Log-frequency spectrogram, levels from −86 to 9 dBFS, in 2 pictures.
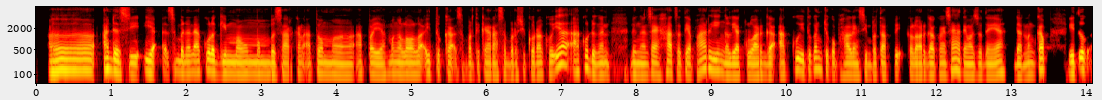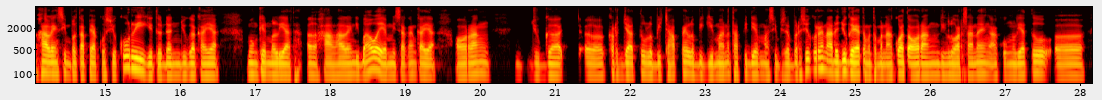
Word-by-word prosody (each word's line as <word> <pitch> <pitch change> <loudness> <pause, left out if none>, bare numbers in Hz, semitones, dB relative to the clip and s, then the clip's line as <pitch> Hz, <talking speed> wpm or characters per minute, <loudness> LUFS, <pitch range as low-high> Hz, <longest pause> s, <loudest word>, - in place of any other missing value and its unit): Eee, 135 +1 +4 0.2
ada 140 -2 +4
sih 110 -1 -2
iya 125 -2 +1
sebenarnya 120 -1 0
aku 135 +2 +3
lagi 115 -2 +1
mau 110 -1 +1
membesarkan 110 0 -2
atau 105 +2 -3
me 105 -1 -1
apa 105 -1 -2
ya, 100 0 0
mengelola 110 0 +1
itu, 115 - -5
Kak, - - -2
seperti - - -8
kayak 105 -2 -2
rasa - - -5
bersyukur 100 +2 -5
aku 115 +2 -1
iya 200 +3 +5
aku 160 -2 -1
dengan 105 -2 -1 0.3
dengan 105 -1 -2
sehat 110 +1 +1
setiap 105 +1 -4
hari 145 0 +2
ngelihat 100 -2 +1
keluarga 100 +1 +1
aku 110 +6 -1
itu 125 - -2
kan 145 -1 -2
cukup 105 -1 -5
hal 105 0 +1
yang 100 - -4
simpel 105 0 -6
tapi 105 -2 -3
keluargaku 105 0 0
yang 105 - -5
sehat 135 -2 +1
ya 105 - -1
maksudnya 100 0 -2
ya 110 +3 0 0.2
dan 100 0 -1
lengkap 140 +7 0 0.2
itu 135 +5 +3
hal 115 -1 +6
yang 110 -1 +2
simpel 110 -2 -3
tapi 105 +1 +1
aku 110 +1 -1
syukuri 140 +5 +2
gitu 100 -1 -1
dan 100 -1 -1
juga 105 0 +1
kayak, 100 -1 +1 0.4
mungkin 110 +1 0
melihat, 105 -1 0
eee, 105 -1 0
hal-hal 105 +1 +2
yang 105 - -4
dibawa 135 +7 +5
ya - - +5
misalkan 100 +1 -4
kayak 100 -2 +1 0.3
orang, 105 +2 +2 0.6
juga, 100 0 -1 0.3
eee, 100 -1 0
kerja 105 -1 0
tuh 105 +1 -3
lebih 105 +1 -3
capek 110 +2 -1
lebih 105 0 -4
gimana 105 +1 -1
tapi 105 0 -4
dia 105 0 0
masih 105 0 -6
bisa 105 +2 -4
bersyukur 105 +8 -1
dan 135 -5 +4
ada 115 - +5
juga 125 -3 +6
ya 110 - +9
teman-teman 100 -1 -2
aku 105 +3 +4
atau 105 -2 +6
orang 105 0 +3
di 105 - -4
luar 100 0 +2
sana 100 +1 -1
yang 105 - -4
aku 100 +1 -5
ngelihat 105 0 0
tuh, 115 -1 0
eee, 100 0 0
105 Hz, 205 wpm, -25 LUFS, 100-115 Hz, 0.6 s, ya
